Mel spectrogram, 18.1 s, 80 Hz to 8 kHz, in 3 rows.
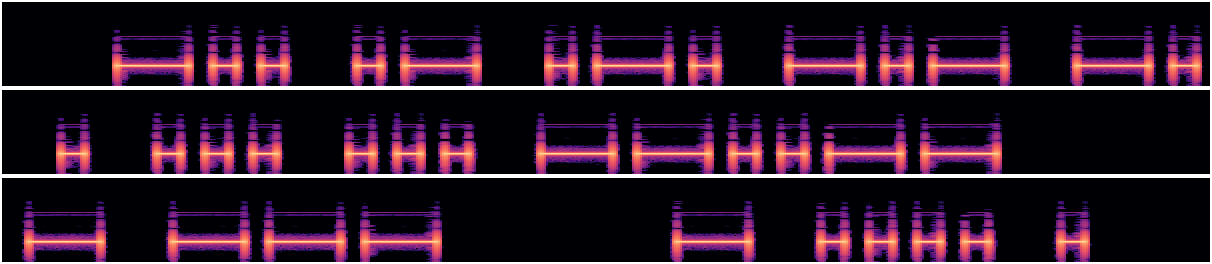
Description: Morse code, heard as a keyed tone, about 10 wpm, 700 Hz. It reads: DARKNESS, TO THE
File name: Book One / 01-Chapter 1 - 10 WPM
